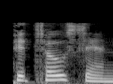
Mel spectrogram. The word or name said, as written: pitocin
